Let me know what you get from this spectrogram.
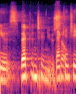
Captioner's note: voiceover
